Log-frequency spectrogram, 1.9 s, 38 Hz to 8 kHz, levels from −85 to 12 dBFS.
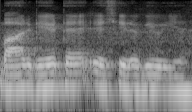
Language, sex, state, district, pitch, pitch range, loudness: Hindi, male, Rajasthan, Bikaner, 115 Hz, 115-120 Hz, -17 LUFS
